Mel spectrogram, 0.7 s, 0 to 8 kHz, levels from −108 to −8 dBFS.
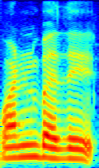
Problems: none marked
